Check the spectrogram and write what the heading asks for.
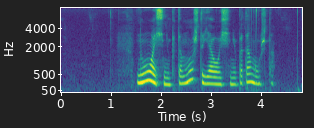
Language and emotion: Russian, neutral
